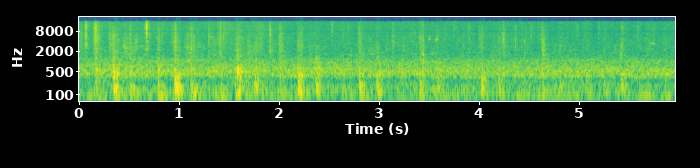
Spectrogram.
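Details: A seven-year-old black Percheron/Thoroughbred cross gelding working in dressage; dull low hoof strikes land in rough rhythm, clearest in the opening two seconds, then fade to softer footfalls against a constant low hum.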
